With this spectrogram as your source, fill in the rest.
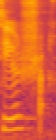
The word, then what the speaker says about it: Saoirse: Can you I know how pronounce it's that? that. You do. It's Saoirse.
